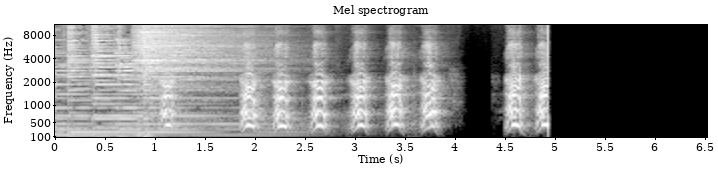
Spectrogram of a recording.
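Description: Music fades out, then a quick run of about seven short yelps, each rising and falling in pitch, with two more after a brief gap.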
